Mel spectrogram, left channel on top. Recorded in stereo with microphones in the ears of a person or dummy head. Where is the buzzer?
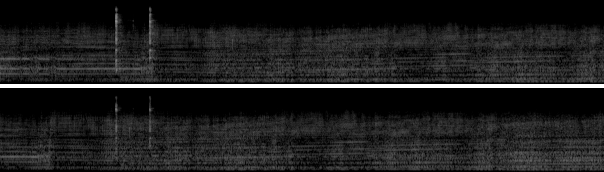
25° left (ahead or behind).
